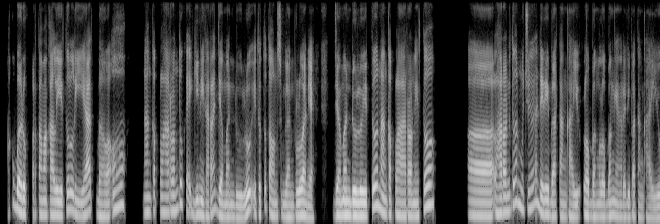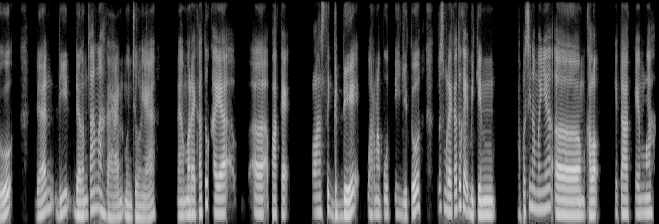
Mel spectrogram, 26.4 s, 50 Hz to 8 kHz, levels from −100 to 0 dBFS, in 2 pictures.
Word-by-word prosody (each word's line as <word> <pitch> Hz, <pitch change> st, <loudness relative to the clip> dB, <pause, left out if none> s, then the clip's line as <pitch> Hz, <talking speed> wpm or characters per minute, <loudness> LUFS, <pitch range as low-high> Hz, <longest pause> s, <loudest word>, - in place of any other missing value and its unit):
aku 235 Hz, -, -11 dB
baru 160 Hz, -6 st, +6 dB
pertama 140 Hz, -2 st, -3 dB
kali 130 Hz, -1 st, +2 dB
itu 175 Hz, -, -3 dB
lihat 145 Hz, 0 st, 0 dB
bahwa, 125 Hz, -2 st, -2 dB
oh, 200 Hz, +6 st, -1 dB, 0.4 s
nangkep 155 Hz, +2 st, -5 dB
laron 160 Hz, +3 st, -2 dB
tuh 235 Hz, -, -1 dB
kayak -, -, -4 dB
gini. 135 Hz, 0 st, 0 dB
Karena 125 Hz, +7 st, -3 dB
zaman 115 Hz, -7 st, -1 dB
dulu, 110 Hz, +10 st, +2 dB
itu 145 Hz, -3 st, -5 dB
tuh 140 Hz, -, -8 dB
tahun 125 Hz, -1 st, -1 dB
90-an 120 Hz, +2 st, +2 dB
ya, -, -, -2 dB, 0.4 s
zaman 130 Hz, 0 st, +3 dB
dulu 125 Hz, 0 st, +7 dB
itu, 165 Hz, -, +3 dB
nangkep 140 Hz, -7 st, 0 dB
laron 125 Hz, -1 st, +1 dB
itu, 210 Hz, -, 0 dB, 0.7 s
eee, 125 Hz, -1 st, +3 dB
laron 155 Hz, +2 st, +2 dB
itu 165 Hz, -, -4 dB
kan -, -, -3 dB
munculnya 195 Hz, +5 st, -4 dB
dari 140 Hz, -, +3 dB
batang 120 Hz, -1 st, -2 dB
kayu, 115 Hz, 0 st, -3 dB
lobang-lobang 120 Hz, +1 st, -1 dB
yang 115 Hz, -, -4 dB
ada 115 Hz, -, -4 dB
di 115 Hz, -, -3 dB
batang 115 Hz, -1 st, -7 dB
kayu 110 Hz, +3 st, +1 dB, 0.5 s
dan 155 Hz, +10 st, 0 dB
di 150 Hz, +5 st, -3 dB
dalam 135 Hz, -2 st, +1 dB
tanah 185 Hz, -2 st, -1 dB
kan 115 Hz, -3 st, -3 dB
munculnya. 115 Hz, +1 st, -2 dB, 0.4 s
Nah, 130 Hz, 0 st, -2 dB
mereka 140 Hz, +1 st, +2 dB
tuh 240 Hz, +8 st, -2 dB
kayak, 145 Hz, -3 st, +3 dB, 0.4 s
p -, -, -14 dB
eee, 145 Hz, -1 st, +3 dB
pake 145 Hz, -1 st, -1 dB, 0.5 s
plastik 155 Hz, +1 st, -4 dB
gede 135 Hz, +5 st, +3 dB
warna 140 Hz, 0 st, -4 dB
putih 140 Hz, +1 st, -7 dB
gitu, 130 Hz, +9 st, 0 dB, 0.3 s
terus 210 Hz, 0 st, -8 dB
mereka 175 Hz, 0 st, +1 dB
tuh 225 Hz, -, +2 dB
kayak 185 Hz, -6 st, +3 dB
bikin, 135 Hz, 0 st, +2 dB, 0.5 s
apa 140 Hz, +3 st, -7 dB
sih 210 Hz, +6 st, -3 dB
namanya, 190 Hz, +2 st, -2 dB
mmm, 135 Hz, -1 st, +5 dB
kalau 135 Hz, 0 st, +3 dB, 0.3 s
kita 145 Hz, -2 st, -1 dB
kemah, 145 Hz, +1 st, -2 dB
135 Hz, 160 wpm, -24 LUFS, 125-155 Hz, 0.7 s, dulu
